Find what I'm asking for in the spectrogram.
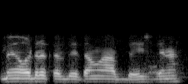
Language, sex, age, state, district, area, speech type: Urdu, male, 18-30, Uttar Pradesh, Gautam Buddha Nagar, rural, conversation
